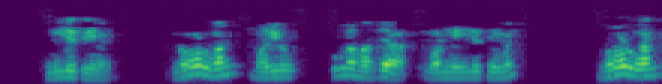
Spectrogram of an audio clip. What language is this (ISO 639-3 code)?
tel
